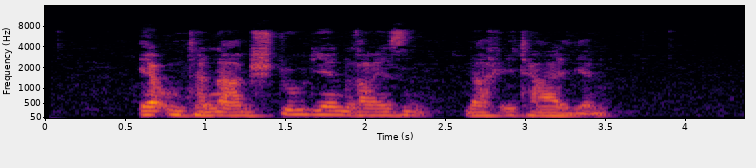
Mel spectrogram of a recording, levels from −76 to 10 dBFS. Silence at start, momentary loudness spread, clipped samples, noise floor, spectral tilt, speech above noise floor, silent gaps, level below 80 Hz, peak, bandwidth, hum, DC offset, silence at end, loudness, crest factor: 0.6 s; 10 LU; under 0.1%; -58 dBFS; -5.5 dB/octave; 37 dB; none; -48 dBFS; 0 dBFS; 7.6 kHz; none; under 0.1%; 0.85 s; -22 LUFS; 22 dB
